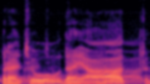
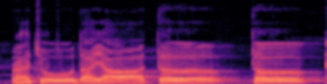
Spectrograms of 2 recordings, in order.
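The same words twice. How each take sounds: First: Slow प्रचोदयात closing on a bare t; halant T. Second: Slow प्रचोदयात ending in a drawn-out "ta"; T without halant. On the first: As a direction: stop dead on त of प्रचोदयात, no vowel after it. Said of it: "हलंत लगा हुआ है तो कैसे बोलेंगे". (प्रचोदयात, अंत में हलंत त पर रुककर) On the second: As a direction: add a held vowel after त in प्रचोदयात. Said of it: "अगर ये हलंत ना होता". (प्रचोदयात में अंत का त पूरा, खींचकर) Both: Shown as a demonstration.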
